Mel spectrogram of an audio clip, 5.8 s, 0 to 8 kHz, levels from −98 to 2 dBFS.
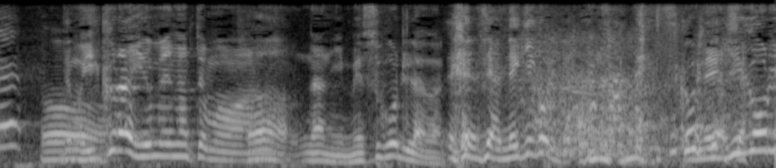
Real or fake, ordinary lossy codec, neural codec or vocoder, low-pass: real; none; none; 7.2 kHz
